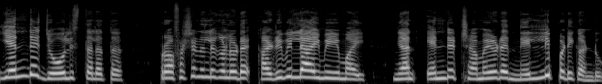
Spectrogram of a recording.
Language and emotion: Malayalam, angry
